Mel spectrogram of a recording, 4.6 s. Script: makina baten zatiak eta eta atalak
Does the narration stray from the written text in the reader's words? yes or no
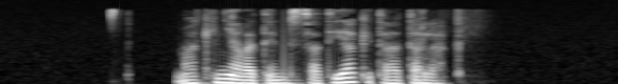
yes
